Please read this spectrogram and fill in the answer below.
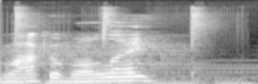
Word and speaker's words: guacamole: I didn't realize people pronounce the G in guacamole. Guacamole. I used to think it was like a silent, like "w" sound just at the beginning.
